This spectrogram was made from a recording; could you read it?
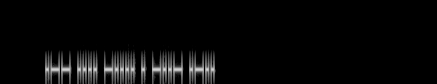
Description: Morse code, heard as a keyed tone, about 44 wpm, 700 Hz. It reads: WH6EXL
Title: USA Call Signs 45wpm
